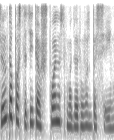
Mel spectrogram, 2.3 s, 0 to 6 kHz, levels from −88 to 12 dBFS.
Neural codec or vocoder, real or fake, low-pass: codec, 16 kHz, 1 kbps, FunCodec, trained on Chinese and English, 50 frames a second; fake; 5.4 kHz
